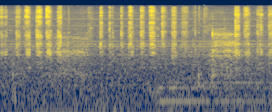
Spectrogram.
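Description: A permanent marker scribbled in quick short strokes over the metal seating edge of an engine valve, a rapid scratchy rubbing of several strokes a second. This is the marker trick: the ink coats the valve's contact area so that lapping will show where it seats.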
